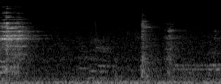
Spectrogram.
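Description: Eating utensils clinking against china dishes: one loud ringing clink at the start, then two lighter clicks about one and a half seconds in.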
